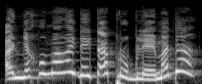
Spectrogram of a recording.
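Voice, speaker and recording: A woman's voice: very high voice, big pitch swings, brisk. A woman playing a concerned, assertive daughter in a family comedy drama, questioning and pleading in an Ilocano accent. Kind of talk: radio-style comedy drama acting.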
